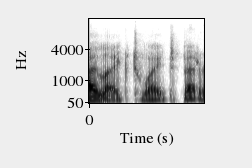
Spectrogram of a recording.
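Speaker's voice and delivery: bone-dry, very sarcastic, unimpressed tone. Quoting a favorite book line: imitating Gandalf being sarcastic. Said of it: "Gandalf just very sarcastically says".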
